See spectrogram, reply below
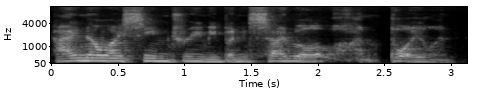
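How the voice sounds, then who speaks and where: A man's voice: medium pitch, steady tone, moderate pace, natural voice. Man reading as a restless, dreamy young man. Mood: brooding.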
